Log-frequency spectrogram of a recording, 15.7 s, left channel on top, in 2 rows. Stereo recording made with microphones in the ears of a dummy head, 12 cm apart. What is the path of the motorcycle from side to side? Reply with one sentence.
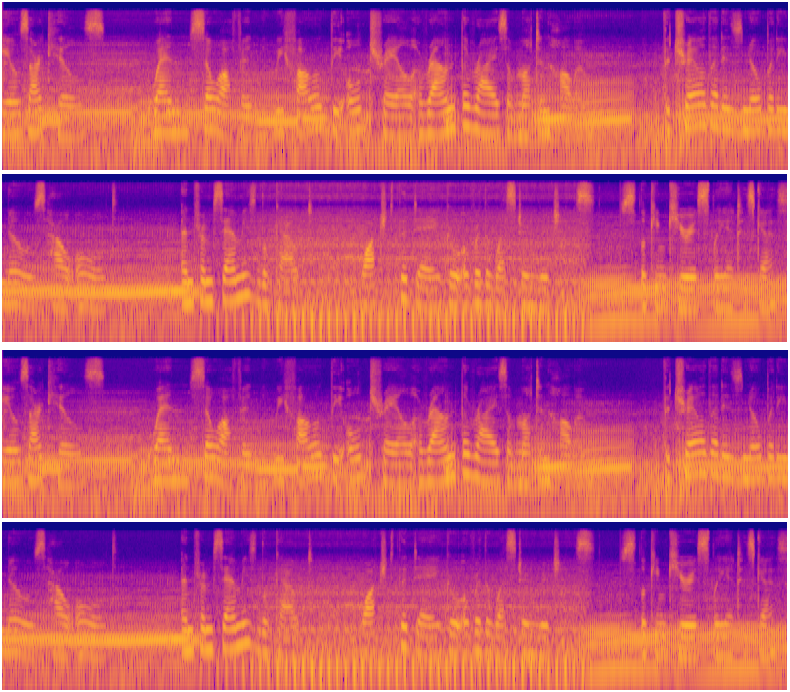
You can hear the motorcycle stay in one place.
